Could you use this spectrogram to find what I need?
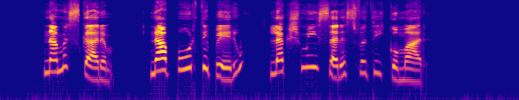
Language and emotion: Telugu, neutral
